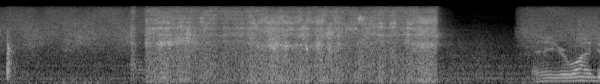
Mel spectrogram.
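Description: Aerosol brake cleaner spraying onto disassembled AOD transmission governor parts to clean them. It hisses steadily, much louder for about three seconds from just over a second in, then stops, with a shorter spray near the end.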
